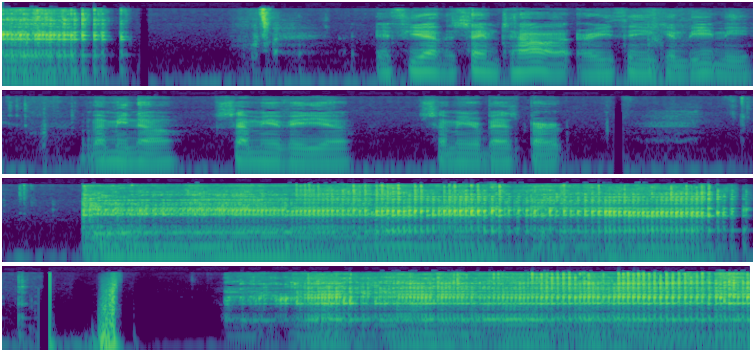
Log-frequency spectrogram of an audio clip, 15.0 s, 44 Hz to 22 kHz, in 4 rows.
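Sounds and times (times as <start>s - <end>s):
man burping: 0.0s - 0.7s, 7.9s - 11.5s, 12.4s - 15.0s
short sharp pop: 11.5s - 12.0s.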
